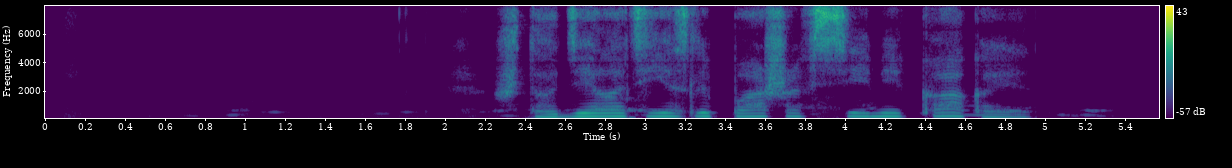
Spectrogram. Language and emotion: Russian, neutral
